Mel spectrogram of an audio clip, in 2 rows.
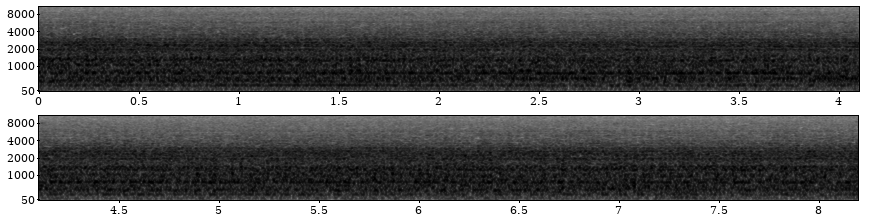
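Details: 2001 Toyota Camry started after water bypass pipe leak repair and coolant refill: steady, even idle with a smooth hum, no misses, knocks or hiss; no leaks; normal idle.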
